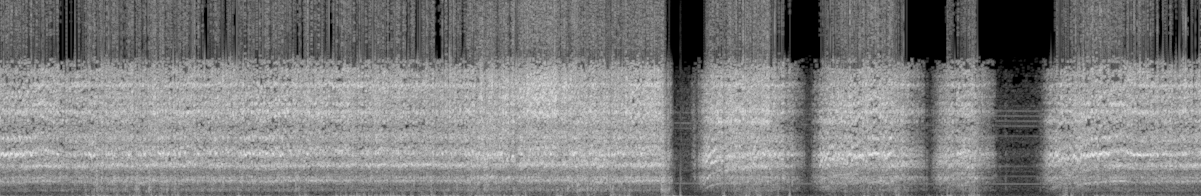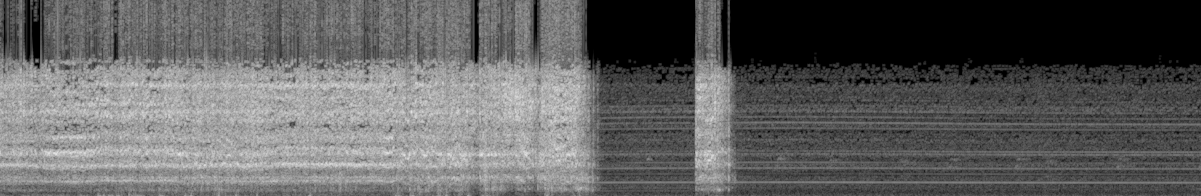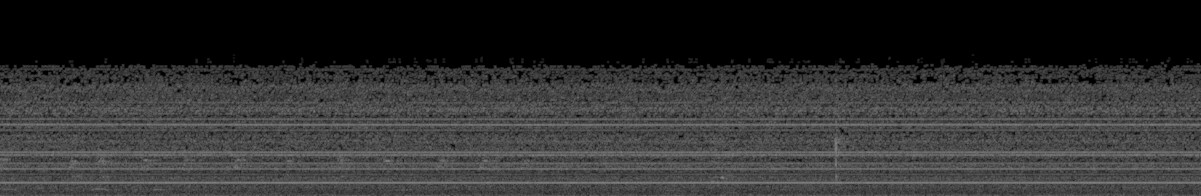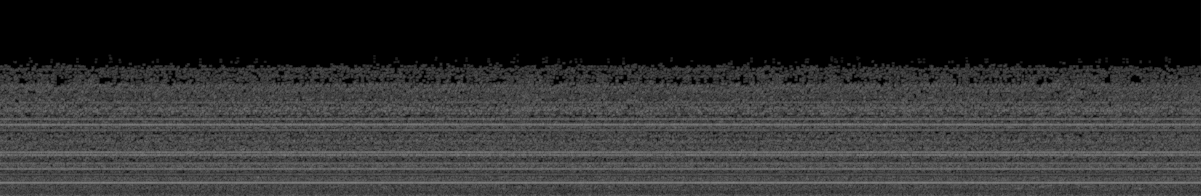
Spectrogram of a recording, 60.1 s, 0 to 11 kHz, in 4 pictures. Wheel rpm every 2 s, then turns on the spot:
210, 230, 230, 240, 140, 110, 100, 220, 220, 220, 230, 60, 10, 0, 0, 0, 0, 0, 0, 0, 0, 0, 0, 0, 0, 0, 0, 0, 0, 0.
none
